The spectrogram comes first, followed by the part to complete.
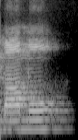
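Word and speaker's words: مامو: तो ये है मामो। मामू को सिर्फ आप नून निकाल दें और ये पेश की जगह पर जबर लगा दें, तो ये सिंधी में हो जाएगा मैटरनल अंकल।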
